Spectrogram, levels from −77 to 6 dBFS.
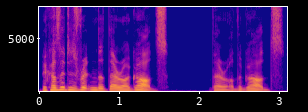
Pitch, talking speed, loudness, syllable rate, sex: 145 Hz, 215 wpm, -19 LUFS, 7.7 syllables/s, male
